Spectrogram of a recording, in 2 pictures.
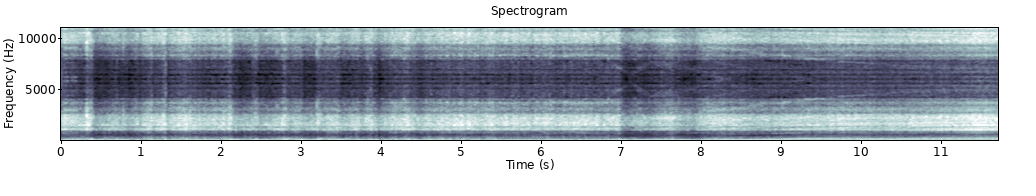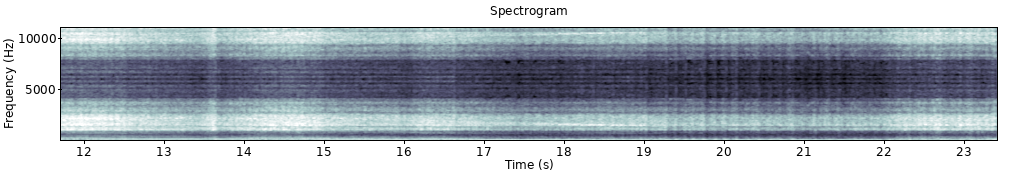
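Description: Inline-four sports motorcycle engine running at low paddock speed over a steady low rumble, its pitch rising about eight seconds in and sinking back again by about seventeen seconds.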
